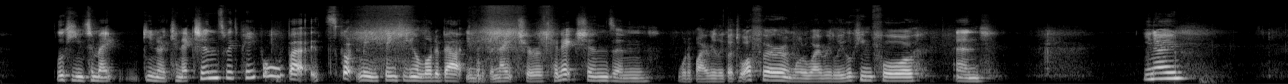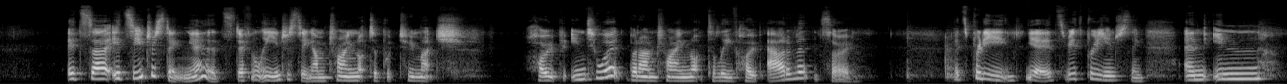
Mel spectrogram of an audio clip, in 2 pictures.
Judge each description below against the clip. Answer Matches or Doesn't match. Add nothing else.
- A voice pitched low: Doesn't match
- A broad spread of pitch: Matches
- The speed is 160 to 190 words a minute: Matches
